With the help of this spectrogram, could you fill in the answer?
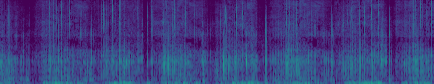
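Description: Long nails scratch along the grooves of an unwrapped solid dark chocolate bar lying patterned side up on a towel. Dry, crinkly rasping comes in uneven bursts with brief pauses, bright and scratchy on top with a soft low rumble underneath.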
